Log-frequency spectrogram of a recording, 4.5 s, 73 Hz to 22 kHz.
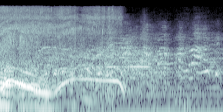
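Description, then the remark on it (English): A voice mimics a power tool motor revving up, imitating starting a vibrator called the Hachi Tachi 10,000, a buzzy drone that dips, climbs and holds for a couple of seconds before cutting off, over a steady murmur of background noise. “This is a power tool. Okay, you gotta start this vibrator up like this.”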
